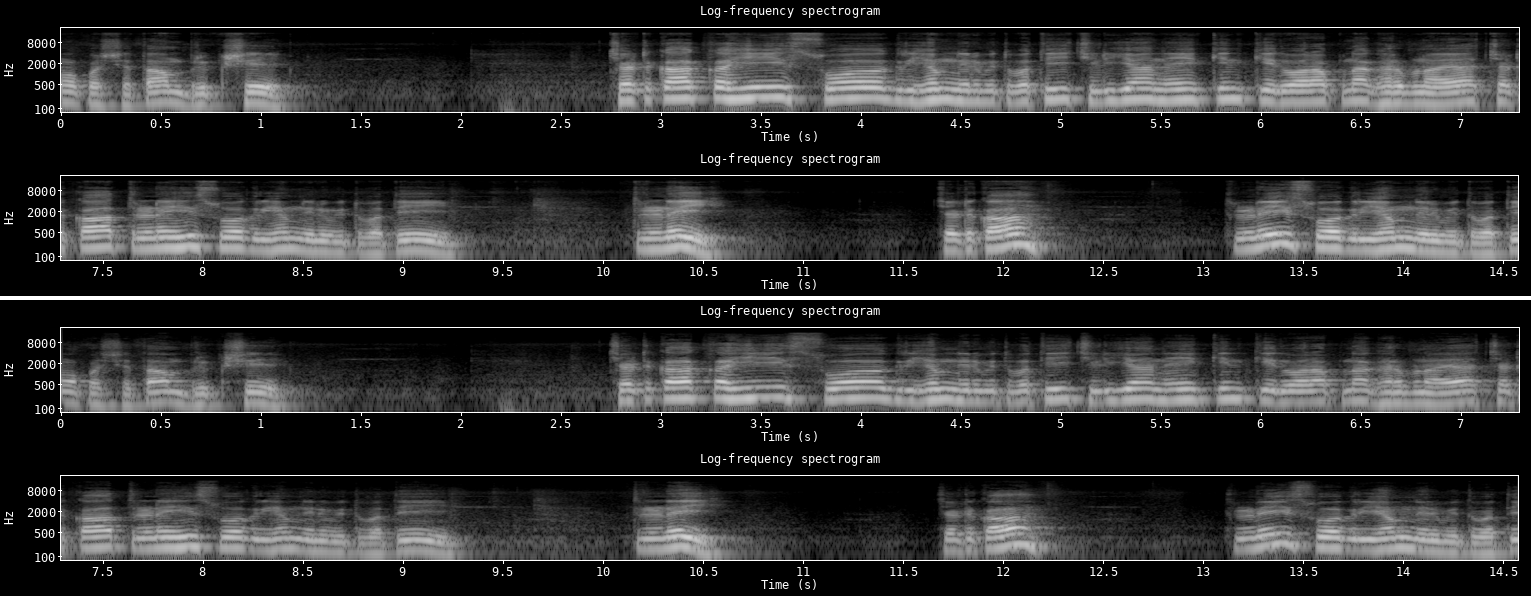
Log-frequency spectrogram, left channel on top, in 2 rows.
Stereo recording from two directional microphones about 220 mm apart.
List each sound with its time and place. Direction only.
0.0 s speech: 15° left (ahead or behind)
2.7 s speech: 15° left (ahead or behind)
11.6 s speech: 20° left (ahead or behind)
